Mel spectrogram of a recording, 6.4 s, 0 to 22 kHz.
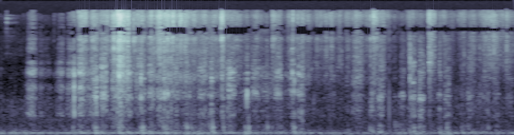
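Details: Male dog running around outdoors at 35 degrees, panting hard in quick, breathy huffs about three to four per second, steady and unbroken, over a low rumble of wind.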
